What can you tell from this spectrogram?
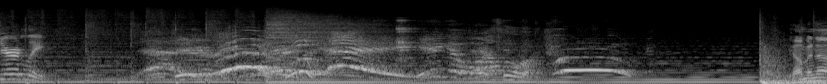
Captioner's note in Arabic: الجميع يهتفون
